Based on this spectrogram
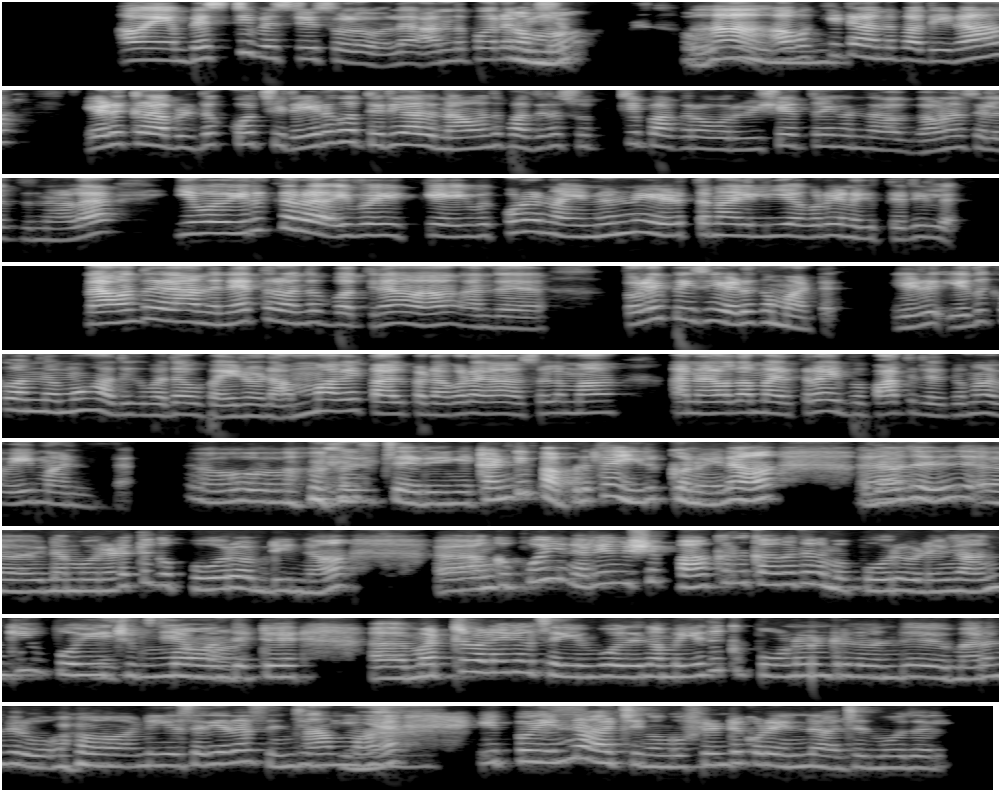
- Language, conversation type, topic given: Tamil, podcast, பயண நண்பர்களோடு ஏற்பட்ட மோதலை நீங்கள் எப்படிச் தீர்த்தீர்கள்?
- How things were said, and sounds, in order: other noise; drawn out: "ஓ!"; chuckle; chuckle; breath; laughing while speaking: "மறந்துருவோம். நீங்க சரியா தான் செஞ்சிருக்கீங்க"; laughing while speaking: "ஆமா"; inhale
